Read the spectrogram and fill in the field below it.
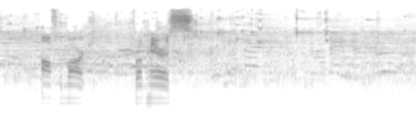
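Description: Shoes squeak on a hard court floor.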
